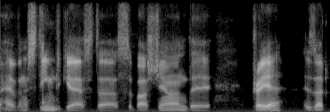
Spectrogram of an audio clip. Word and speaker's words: de Peyret: I have an esteemed guest, Sebastien de Peyret. Is that correct? Have I You can pronounce it De Peyret.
